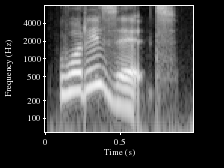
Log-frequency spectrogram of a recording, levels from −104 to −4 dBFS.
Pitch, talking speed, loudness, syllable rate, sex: 260 Hz, 180 wpm, -15 LUFS, 4.0 syllables/s, female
